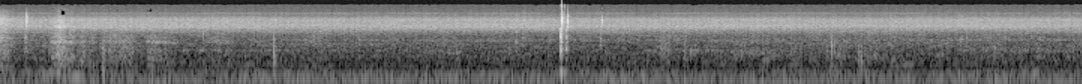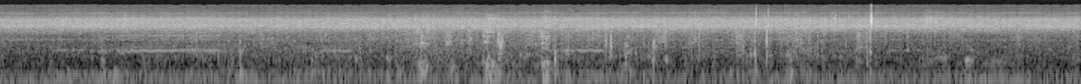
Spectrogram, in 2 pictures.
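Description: Outdoor ambience with a steady high hiss, faint rustling on dry leaf litter and soft animal sounds from a troop of macaques, broken by two sharp clicks, one about five seconds in and one near the end.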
